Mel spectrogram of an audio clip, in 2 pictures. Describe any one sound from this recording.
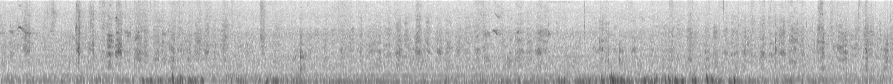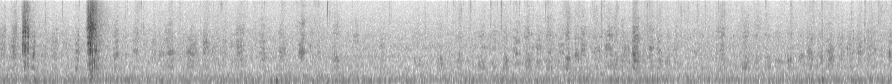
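Two dogs growl playfully as they wrestle.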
